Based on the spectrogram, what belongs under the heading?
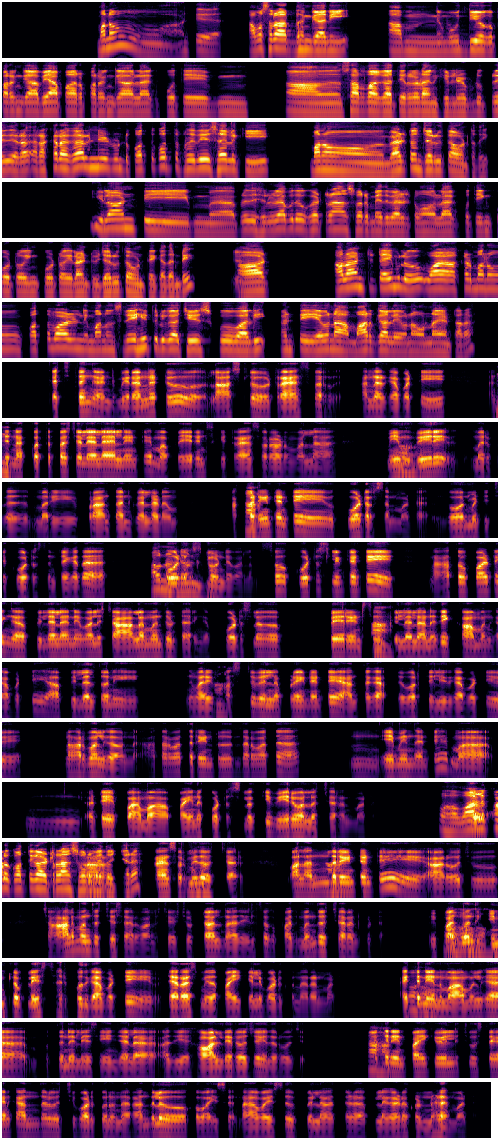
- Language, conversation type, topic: Telugu, podcast, కొత్త చోటుకు వెళ్లినప్పుడు మీరు కొత్త స్నేహితులను ఎలా చేసుకుంటారు?
- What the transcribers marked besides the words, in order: in English: "ట్రాన్స్ఫర్"; in English: "యస్!"; in English: "లాస్ట్‌లో ట్రాన్స్ఫర్"; in English: "పేరెంట్స్‌కి ట్రాన్స్ఫర్"; in English: "కోటర్స్"; in English: "కోటర్స్"; in English: "కోటర్స్‌లో"; in English: "సో, కోటర్స్‌లో"; in English: "కోటర్స్‌లో పేరెంట్స్"; in English: "కామన్"; in English: "ఫస్ట్"; in English: "నార్మల్‍గా"; in English: "క్వార్టర్స్‌లోకి"; in English: "సో"; in English: "ట్రాన్స్ఫర్"; in English: "ట్రాన్స్ఫర్"; in English: "ప్లేస్"; chuckle; in English: "టెర్రస్"; in English: "హాలిడే"; chuckle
